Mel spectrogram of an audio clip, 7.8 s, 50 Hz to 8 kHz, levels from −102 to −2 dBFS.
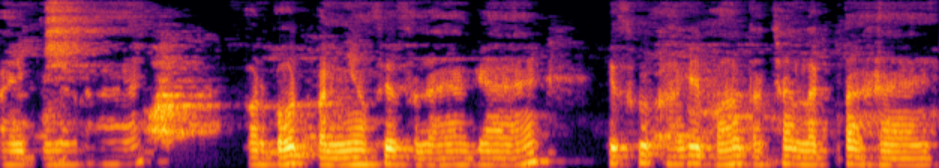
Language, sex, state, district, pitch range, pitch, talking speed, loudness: Hindi, female, Bihar, Purnia, 120-145 Hz, 125 Hz, 120 wpm, -18 LUFS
